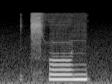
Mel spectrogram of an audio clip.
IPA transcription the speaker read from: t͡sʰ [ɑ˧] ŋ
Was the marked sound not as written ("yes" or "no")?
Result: yes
